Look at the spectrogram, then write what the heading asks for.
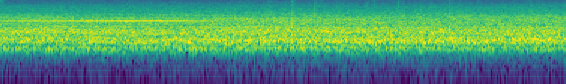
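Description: A large crowd roars in a dense, continuous wash of noise, loud and steady for the whole few seconds, with no single voice standing out.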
